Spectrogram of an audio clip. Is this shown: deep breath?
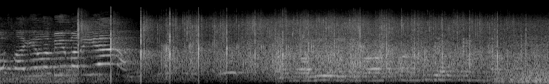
no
